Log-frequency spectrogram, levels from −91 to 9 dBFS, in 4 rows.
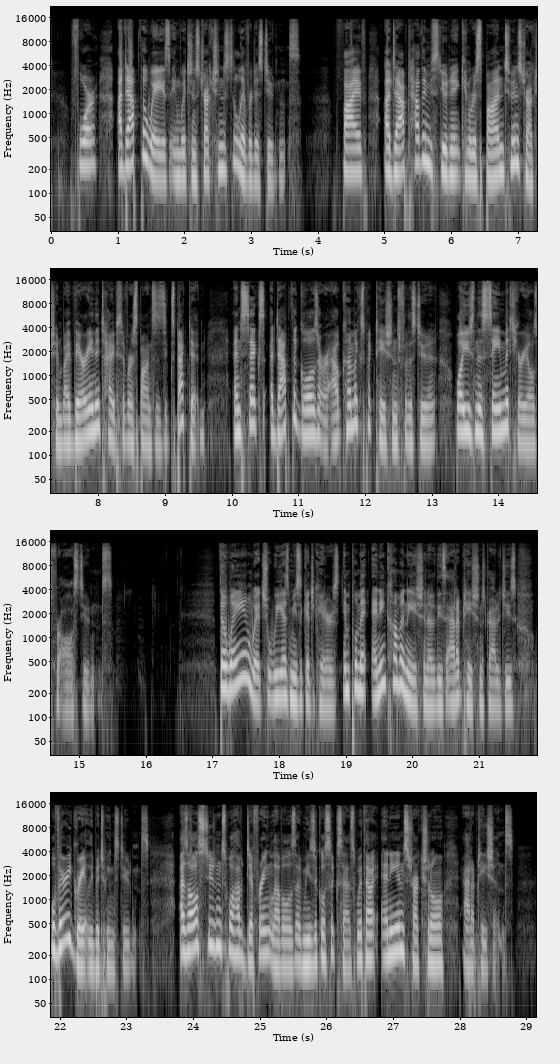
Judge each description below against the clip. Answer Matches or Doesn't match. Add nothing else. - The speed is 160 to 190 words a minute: Matches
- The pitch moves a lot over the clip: Matches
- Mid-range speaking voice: Matches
